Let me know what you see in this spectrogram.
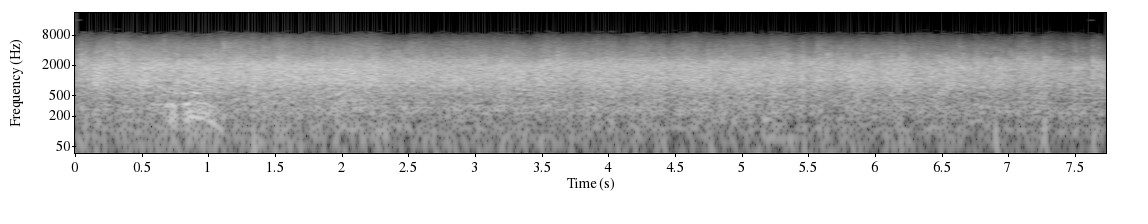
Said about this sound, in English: You're applauding AA and Al-Anon.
